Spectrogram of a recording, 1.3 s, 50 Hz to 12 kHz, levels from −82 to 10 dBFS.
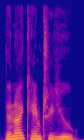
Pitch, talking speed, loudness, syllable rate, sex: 185 Hz, 235 wpm, -17 LUFS, 4.7 syllables/s, female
